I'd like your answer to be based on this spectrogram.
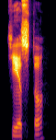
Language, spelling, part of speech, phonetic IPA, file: Russian, тесто, noun, [ˈtʲestə], Ru-тесто.ogg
